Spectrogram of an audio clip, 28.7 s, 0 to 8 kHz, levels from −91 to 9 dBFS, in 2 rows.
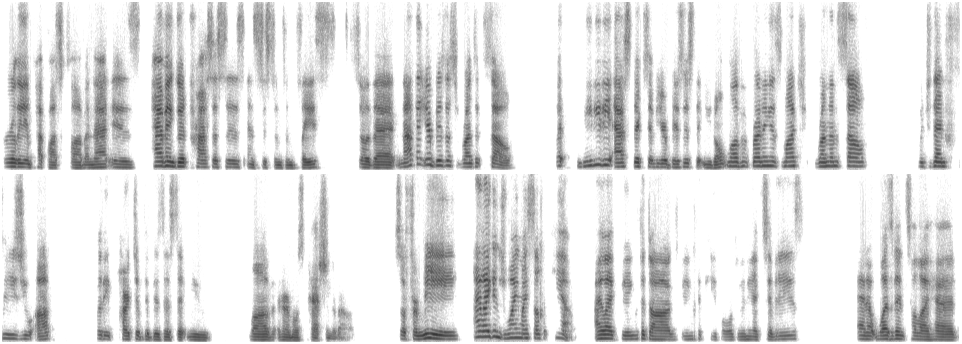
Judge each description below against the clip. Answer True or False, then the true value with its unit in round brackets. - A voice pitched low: False (155 Hz)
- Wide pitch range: True (6.2 semitones)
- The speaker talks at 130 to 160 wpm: False (180 wpm)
